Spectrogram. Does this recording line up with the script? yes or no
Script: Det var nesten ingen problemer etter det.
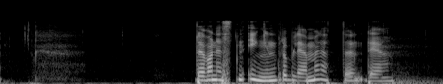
yes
